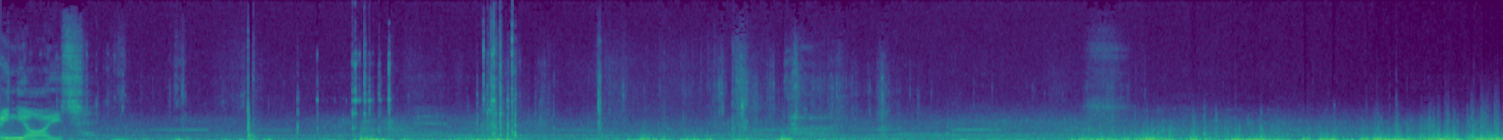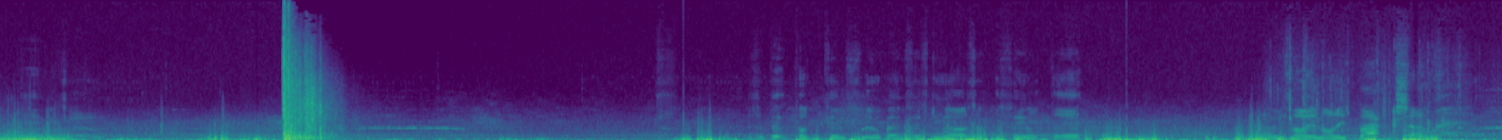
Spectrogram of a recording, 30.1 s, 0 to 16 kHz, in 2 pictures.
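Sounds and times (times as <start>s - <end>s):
wind buffeting microphone: 1.0s - 20.7s, 21.6s - 30.0s
handling clicks and knocks: 4.8s - 6.1s.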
